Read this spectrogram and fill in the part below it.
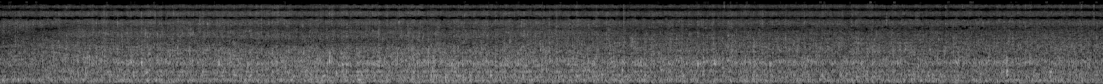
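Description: Stream flowing at a trail water crossing on the Appalachian Trail near Rutland, Vermont, a steady, even rush and babble of water throughout, moderately close with no voices.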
